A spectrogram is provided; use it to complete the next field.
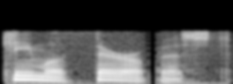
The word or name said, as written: chemotherapist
